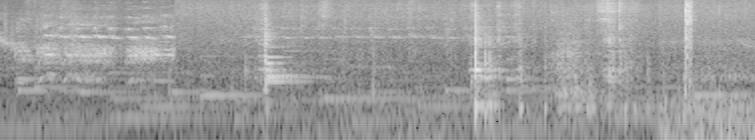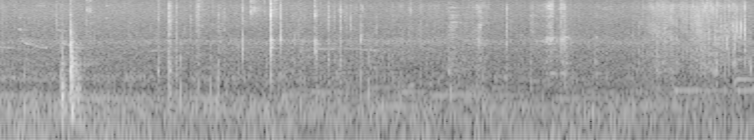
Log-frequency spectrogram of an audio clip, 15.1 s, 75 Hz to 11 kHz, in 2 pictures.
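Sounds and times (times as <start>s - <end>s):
water boiling hard: 2.0s - 15.0s
tongs clanking on steel wok: 2.4s - 3.6s, 4.7s - 6.6s.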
